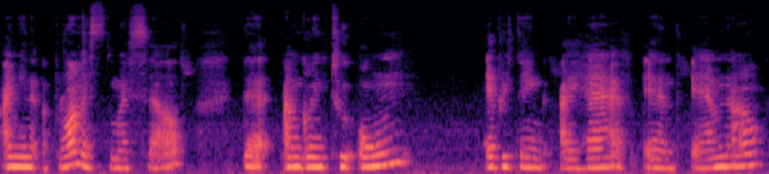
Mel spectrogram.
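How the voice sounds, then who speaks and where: A Croatian-accented woman talks to her camera in English, her second language, hesitating and reaching for words with plenty of fillers. She speaks very slowly at an ordinary pitch. The sound is roomy with a clear echo. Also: darkish tone. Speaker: vlogger. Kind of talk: personal vlog monologue.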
